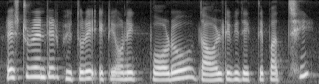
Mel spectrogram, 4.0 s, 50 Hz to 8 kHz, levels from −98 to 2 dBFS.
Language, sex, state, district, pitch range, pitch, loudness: Bengali, female, West Bengal, Cooch Behar, 220-290 Hz, 235 Hz, -14 LUFS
